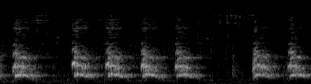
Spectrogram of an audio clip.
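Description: A dog barks repeatedly in a steady rhythm, about seven sharp, fairly loud barks with short pauses between them, no voices present.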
